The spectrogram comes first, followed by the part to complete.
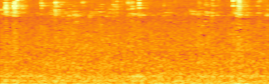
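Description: Near silence: faint rain outdoors, with only a few soft high-pitched ticks of patter.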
